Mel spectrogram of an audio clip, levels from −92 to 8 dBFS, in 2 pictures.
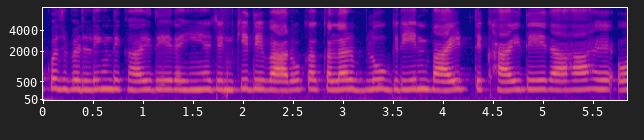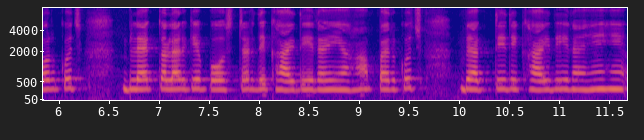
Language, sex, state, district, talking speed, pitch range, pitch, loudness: Hindi, female, Bihar, Saharsa, 180 wpm, 265-280 Hz, 275 Hz, -36 LUFS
